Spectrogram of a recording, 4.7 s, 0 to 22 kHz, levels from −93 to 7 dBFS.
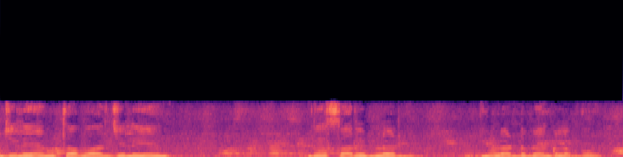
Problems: constant background noise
